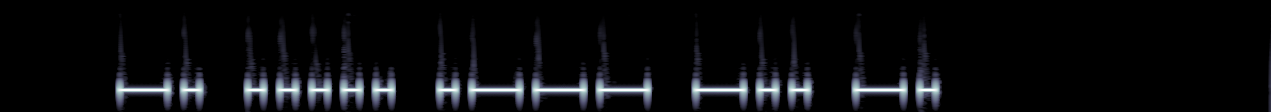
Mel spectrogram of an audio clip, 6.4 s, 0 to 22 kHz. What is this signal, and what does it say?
Morse code, heard as a keyed tone, about 15 wpm, 700 Hz. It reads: N5JDN
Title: USA Call Signs - 5 Characters - Repeated 3x - 15wpm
